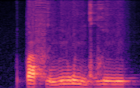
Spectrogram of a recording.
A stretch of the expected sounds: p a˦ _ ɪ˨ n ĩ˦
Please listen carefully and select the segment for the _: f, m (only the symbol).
f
